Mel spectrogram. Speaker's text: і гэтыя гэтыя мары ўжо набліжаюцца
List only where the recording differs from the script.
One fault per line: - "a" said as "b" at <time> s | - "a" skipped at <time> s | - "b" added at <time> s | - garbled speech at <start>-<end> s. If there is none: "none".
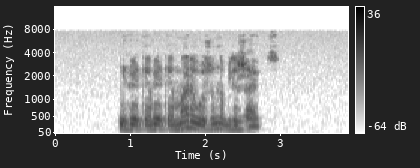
none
